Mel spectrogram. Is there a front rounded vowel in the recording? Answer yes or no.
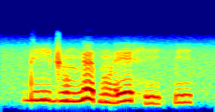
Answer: no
